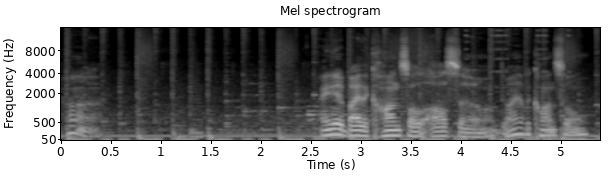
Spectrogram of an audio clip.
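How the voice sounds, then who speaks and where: A mid-range, gravelly, slightly bright male voice moves at a moderate pace over soft background music. Streaming a game live, he rambles casually to viewers with lots of laughter, fillers, and restarted thoughts.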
